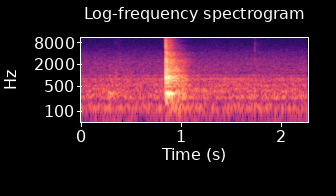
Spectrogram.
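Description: A single short, sharp click about a second in: a small worn plasma-torch part set down on the metal top of the plasma cutter's case.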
